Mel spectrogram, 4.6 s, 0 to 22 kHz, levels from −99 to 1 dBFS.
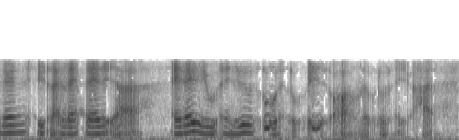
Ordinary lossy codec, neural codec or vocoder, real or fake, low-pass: AAC, 16 kbps; autoencoder, 22.05 kHz, a latent of 192 numbers a frame, VITS, trained on many speakers; fake; 3.6 kHz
